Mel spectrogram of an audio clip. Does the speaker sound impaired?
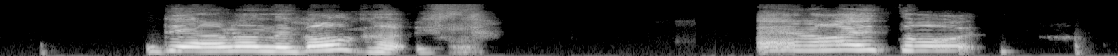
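Yes: cerebral palsy; uses wheelchair.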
